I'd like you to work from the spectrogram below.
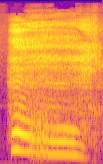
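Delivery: long breathy sigh. Real, not acted. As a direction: let out a big sigh. Giving up on the search.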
